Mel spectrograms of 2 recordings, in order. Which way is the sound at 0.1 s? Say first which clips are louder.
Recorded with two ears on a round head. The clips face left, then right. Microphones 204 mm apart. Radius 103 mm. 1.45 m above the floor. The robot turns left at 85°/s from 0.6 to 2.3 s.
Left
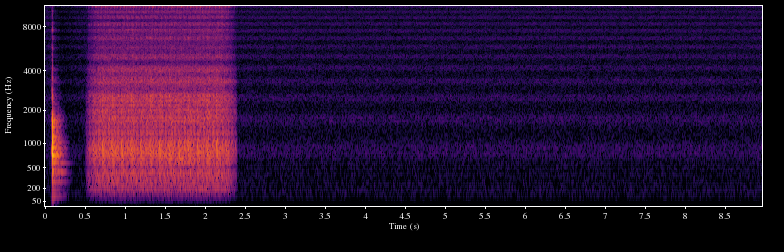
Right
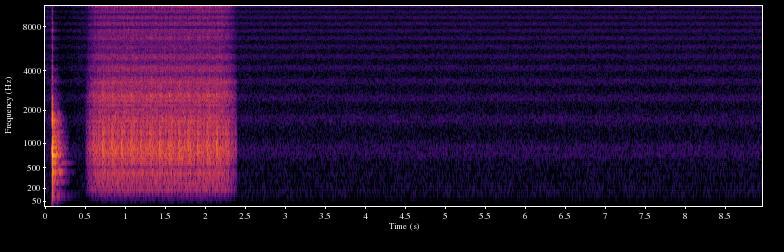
Right 1 dB; 15° right (ahead or behind).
